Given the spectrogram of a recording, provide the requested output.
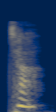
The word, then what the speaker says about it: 차: Example with the vowel a, this forms pronounced chas in cha. 차, 차.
